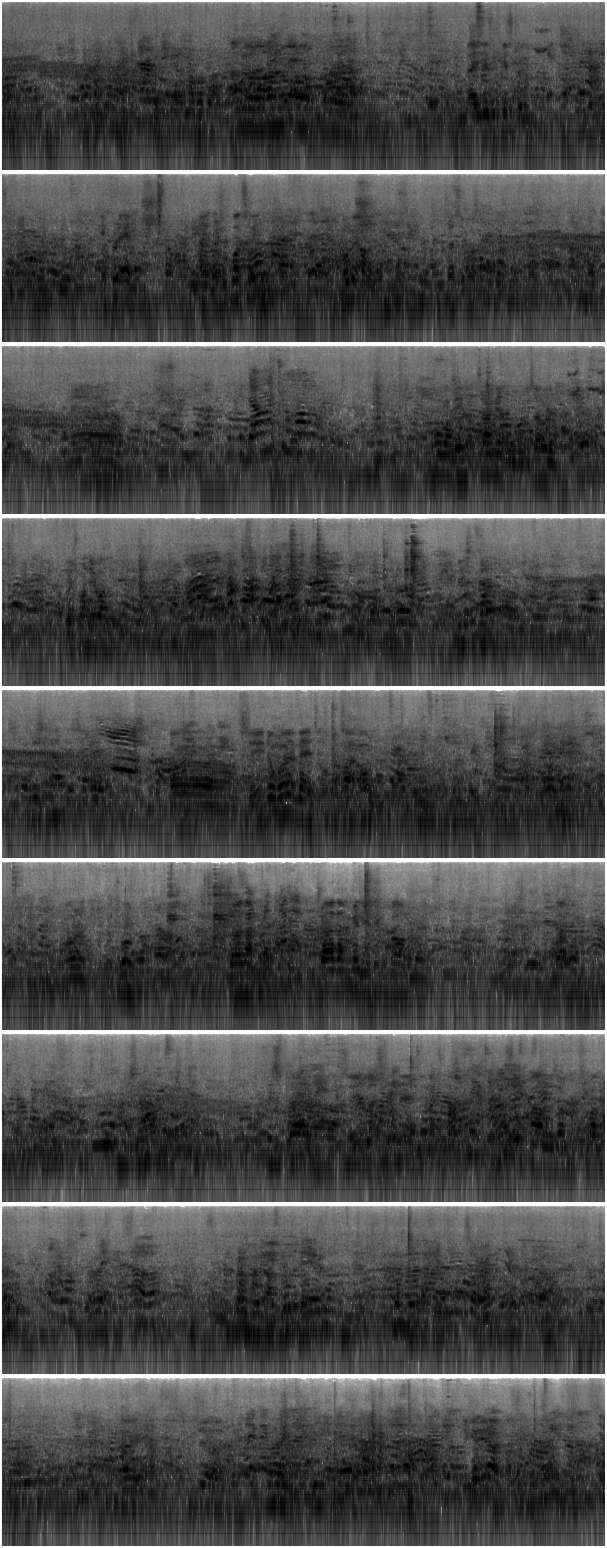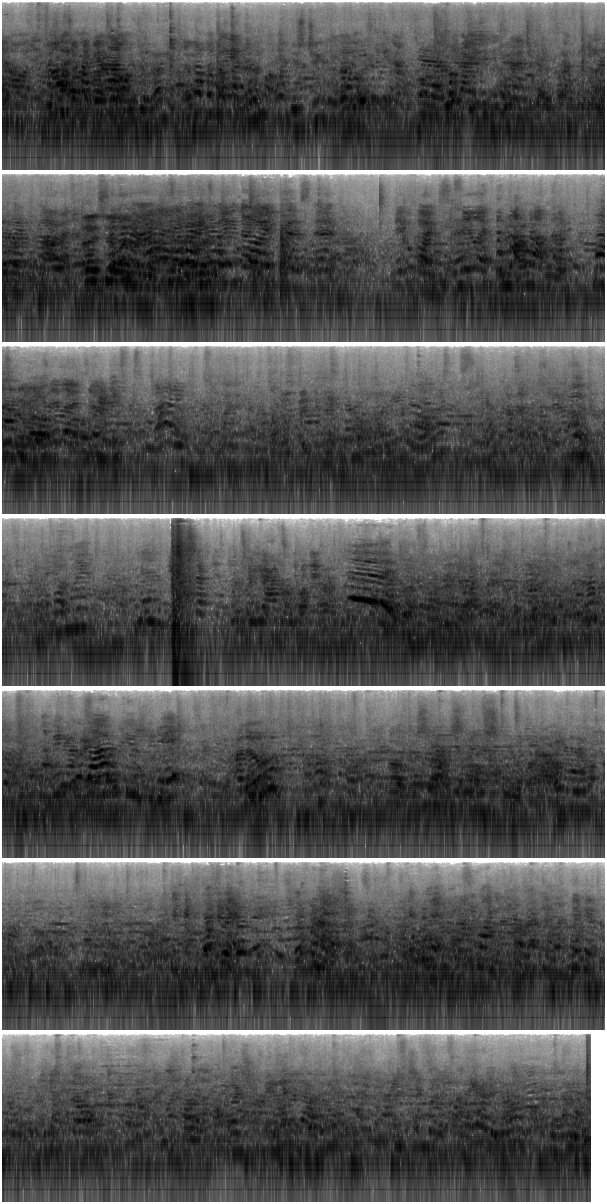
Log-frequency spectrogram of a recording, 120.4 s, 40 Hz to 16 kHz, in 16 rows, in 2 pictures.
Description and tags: pub ambience 2
Another recording of a british pub: "The Gate" in Swinton, South Yorkshire.
chat, people, field-recording, food, talk, pub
